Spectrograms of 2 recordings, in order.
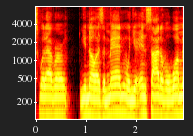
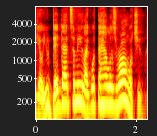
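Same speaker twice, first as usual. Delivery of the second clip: higher, raised, heated questioning; retold angry confrontation; 6 semitones higher than usual. Retelling confronting her, heated and raised. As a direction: demand an answer, furious.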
